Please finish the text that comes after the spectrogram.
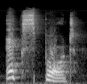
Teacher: The noun would be export. The stress being on EX.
